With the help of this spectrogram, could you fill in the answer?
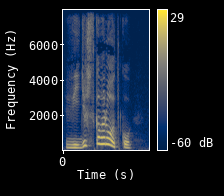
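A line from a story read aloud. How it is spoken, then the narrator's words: Shouting. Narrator (Russian): крикнула Эльза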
